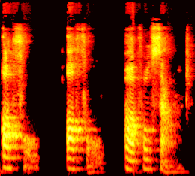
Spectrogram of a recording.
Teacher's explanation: esse awful se escreve com AW, mas tem um som de um O com acento agudo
